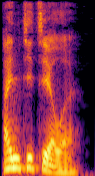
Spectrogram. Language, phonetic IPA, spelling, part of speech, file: Russian, [ˌanʲtʲɪˈtʲeɫə], антитело, noun, Ru-антитело.ogg
- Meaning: antibody (protein that binds to a specific antigen)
